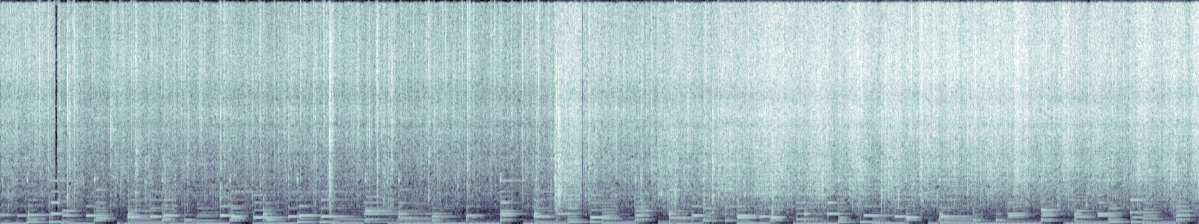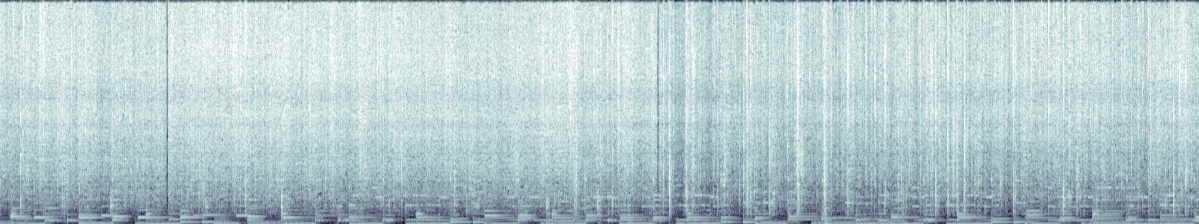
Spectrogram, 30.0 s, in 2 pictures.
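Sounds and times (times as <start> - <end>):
background music with bass line: 0.0 - 29.9
oil sizzling in frying pan: 0.0 - 29.9
spatula stirring rice: 6.9 - 29.9.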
